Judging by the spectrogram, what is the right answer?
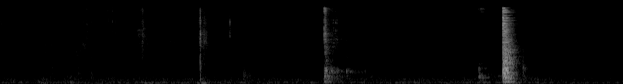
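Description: Handling of a small collaged notebook: light paper rustles and a few sharp clicks and taps as the pages are held and pressed, the loudest tap about five seconds in.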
